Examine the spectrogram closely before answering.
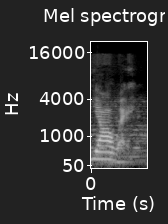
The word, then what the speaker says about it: Yahweh: The Lord's name is pronounced by most biblical scholars and Hebrew linguists as Yahweh.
